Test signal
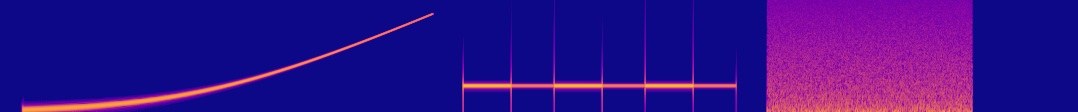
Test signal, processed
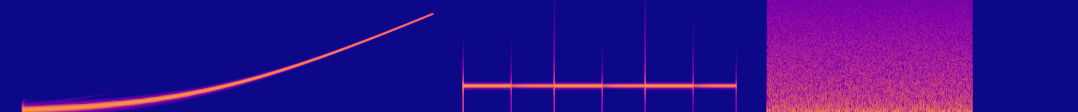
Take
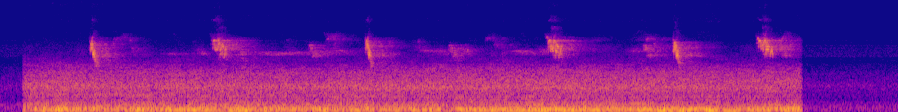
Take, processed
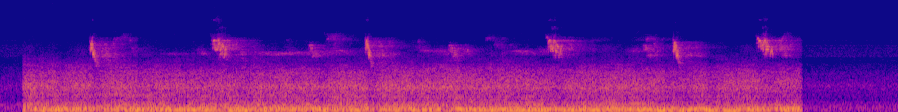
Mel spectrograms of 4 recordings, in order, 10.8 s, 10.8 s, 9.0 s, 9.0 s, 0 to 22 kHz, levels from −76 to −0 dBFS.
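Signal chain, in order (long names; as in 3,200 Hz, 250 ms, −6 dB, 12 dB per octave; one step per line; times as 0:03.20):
downward compressor 10 to 1, threshold −21 dBFS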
